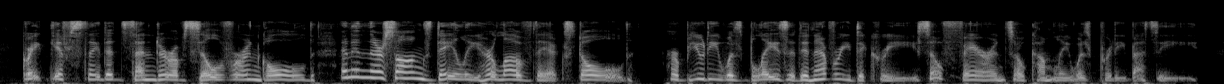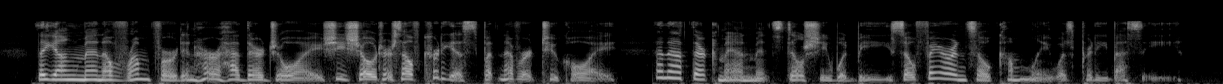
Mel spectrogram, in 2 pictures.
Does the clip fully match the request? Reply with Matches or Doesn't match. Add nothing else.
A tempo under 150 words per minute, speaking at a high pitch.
Doesn't match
